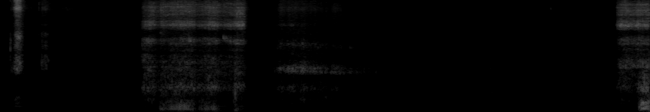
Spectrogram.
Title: Dachshund Snoring, LOUD !! 😊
